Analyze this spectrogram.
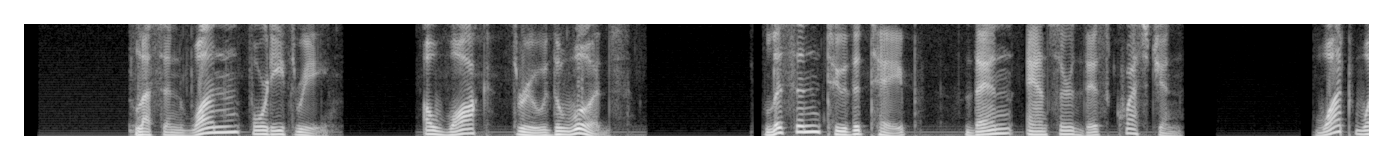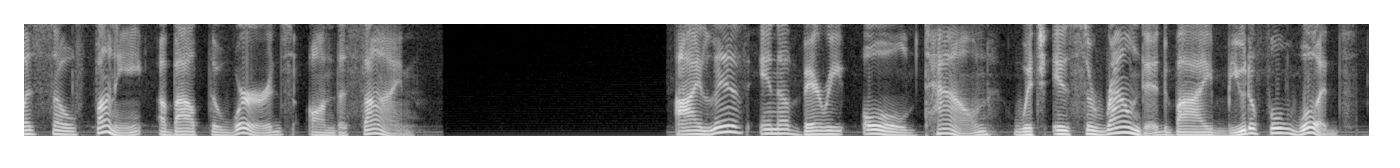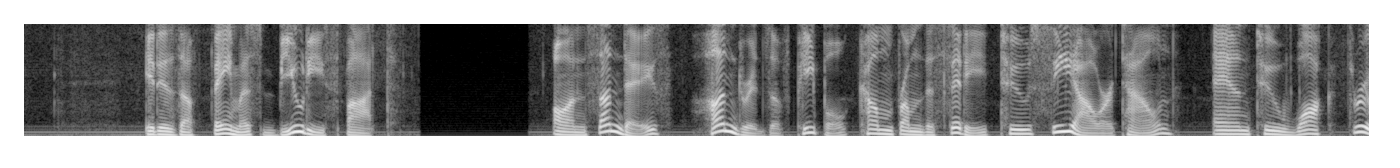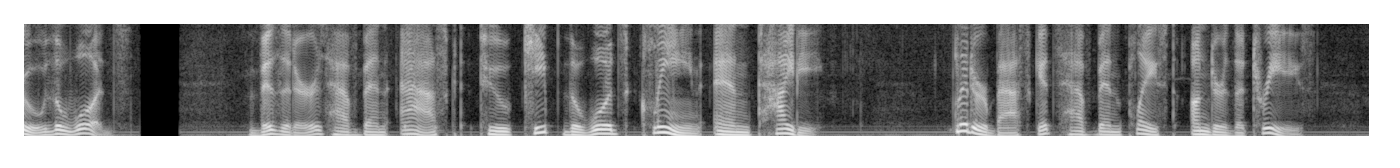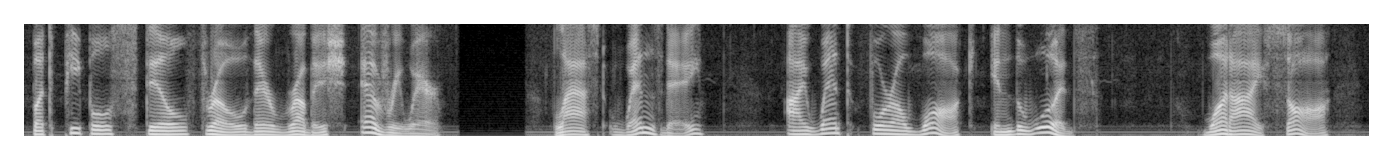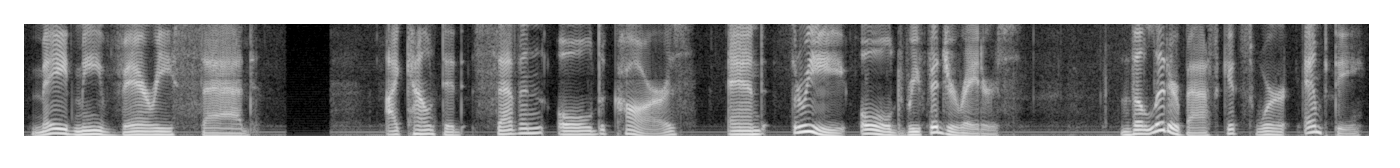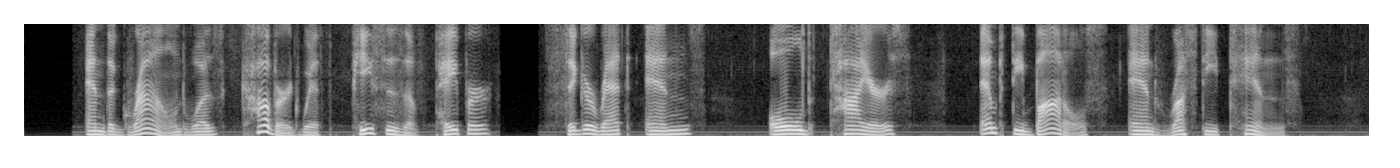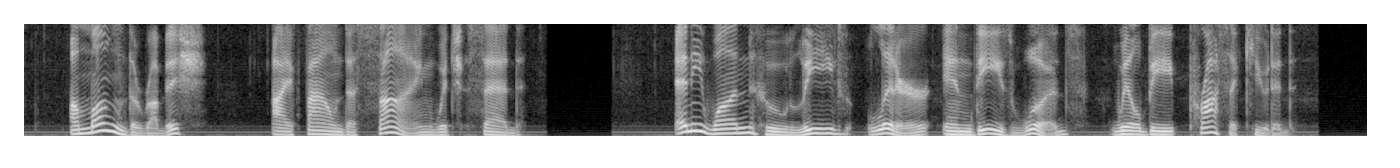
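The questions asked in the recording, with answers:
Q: What was so funny about the words on the sign?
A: The sign warning that litter-droppers would be prosecuted was itself lying among the rubbish.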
